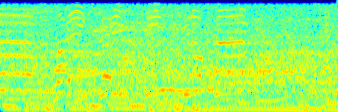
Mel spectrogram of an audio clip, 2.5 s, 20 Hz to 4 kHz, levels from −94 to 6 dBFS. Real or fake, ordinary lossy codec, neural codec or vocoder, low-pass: real; none; none; 3.6 kHz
